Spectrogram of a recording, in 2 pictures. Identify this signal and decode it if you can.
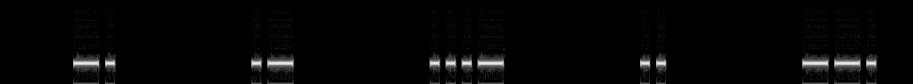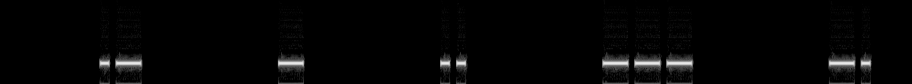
Morse code, heard as a keyed tone, about 15 wpm, spaced as for 5 wpm, 1000 Hz. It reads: NAVIGATION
